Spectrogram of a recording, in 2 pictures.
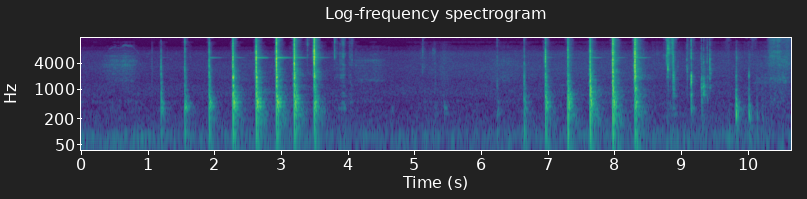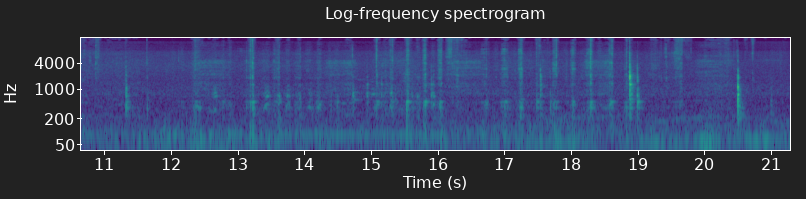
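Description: Claw hammer driving a wood chisel into a softwood beam, knocking out the waste between saw kerfs to cut a notch: two runs of sharp blows, about eight and then about ten, a few per second. From about eleven seconds in, quieter scraping as the chisel is pushed by hand to pare the bottom of the notch.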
